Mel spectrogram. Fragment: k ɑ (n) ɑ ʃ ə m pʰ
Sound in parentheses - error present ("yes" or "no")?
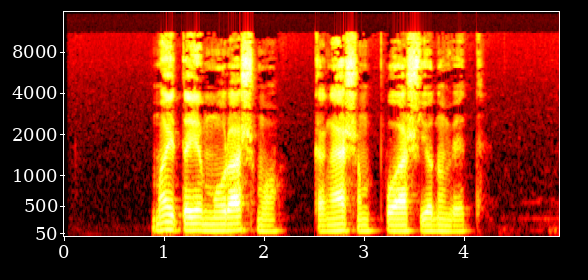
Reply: yes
